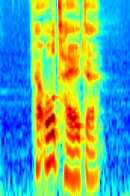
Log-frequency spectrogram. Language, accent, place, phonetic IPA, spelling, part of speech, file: German, Germany, Berlin, [fɛɐ̯ˈʔʊʁtaɪ̯ltə], verurteilte, adjective / verb, De-verurteilte.ogg
- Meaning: inflection of verurteilen: 1. first/third-person singular preterite 2. first/third-person singular subjunctive II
